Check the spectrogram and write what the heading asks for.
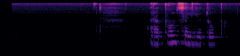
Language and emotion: Russian, neutral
